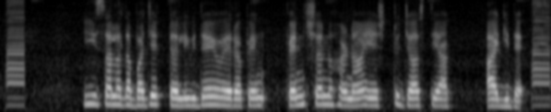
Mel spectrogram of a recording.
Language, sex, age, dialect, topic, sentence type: Kannada, female, 25-30, Coastal/Dakshin, banking, question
